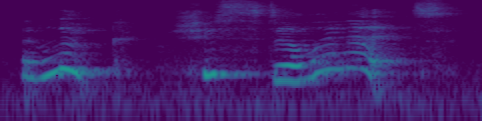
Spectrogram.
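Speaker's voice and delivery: very high, tiny cub voice; astonished Baby Bear. A narrator's reading. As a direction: squeak the discovery like a little bear. Baby Bear discovers Goldilocks.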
